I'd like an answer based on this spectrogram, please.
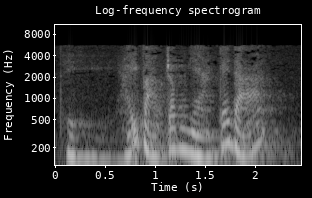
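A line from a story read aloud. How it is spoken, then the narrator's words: Stammering, stalling. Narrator (Vietnamese): Trang ấp úng trả lời để kéo dài thời giờ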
